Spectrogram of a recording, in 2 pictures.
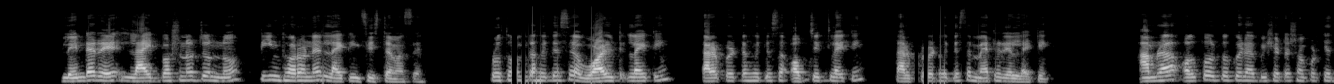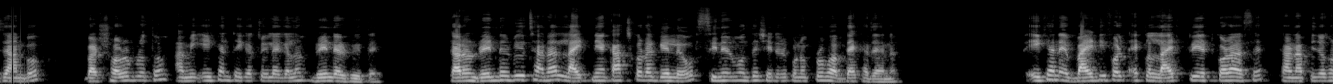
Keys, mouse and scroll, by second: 0.0 shift+Return, 0.0-2.2 shift+middle drag, 16.2 click, 22.3-22.7 scroll down 1, 22.7-24.5 middle drag, 24.5 click, 24.8 g, 26.3-26.6 middle drag.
